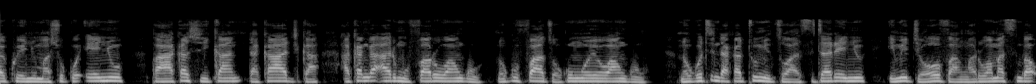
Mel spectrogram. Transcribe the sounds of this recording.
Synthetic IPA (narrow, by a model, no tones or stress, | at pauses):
kwe̞ɲumaʃo̞ko̞ʔe̞ɲu | paːkaʐikandakaːd͡ʒɡʱaːkaŋɡaʔːɾimufaɾo̞waŋɡuno̞k̬ufad͡zwakumwo̞jo̞waːŋɡu | no̞k̬utindakatumid͡zwazitaɾe̞ːɲu | imid͡ʒe̞ɦo̞vʱamwaɾiwamasimba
